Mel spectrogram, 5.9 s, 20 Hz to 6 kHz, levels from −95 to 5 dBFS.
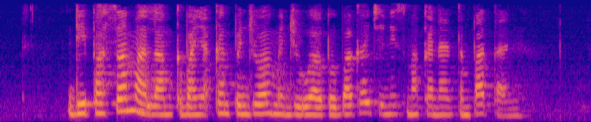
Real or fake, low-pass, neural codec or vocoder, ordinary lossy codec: fake; 5.4 kHz; vocoder, 44.1 kHz, 128 mel bands, Pupu-Vocoder; MP3, 48 kbps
